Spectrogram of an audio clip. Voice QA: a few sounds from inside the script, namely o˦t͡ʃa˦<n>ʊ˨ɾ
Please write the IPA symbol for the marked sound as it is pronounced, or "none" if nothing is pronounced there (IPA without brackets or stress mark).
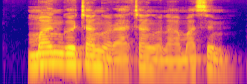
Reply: ŋ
